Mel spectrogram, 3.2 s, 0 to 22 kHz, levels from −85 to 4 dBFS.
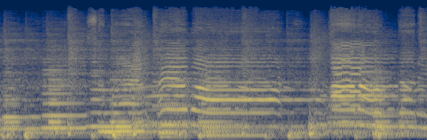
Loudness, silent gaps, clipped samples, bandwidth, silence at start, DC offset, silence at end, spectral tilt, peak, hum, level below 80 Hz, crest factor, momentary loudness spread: -15 LUFS; none; under 0.1%; 18 kHz; 0 s; under 0.1%; 0 s; -4.5 dB/octave; -4 dBFS; none; -48 dBFS; 12 dB; 6 LU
